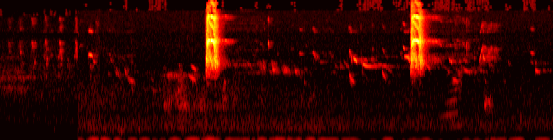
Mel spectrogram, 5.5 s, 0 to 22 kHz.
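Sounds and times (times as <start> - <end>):
ular altaiskii Tetraogallus altaicus calling: 2.0 - 2.3, 4.1 - 4.4.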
